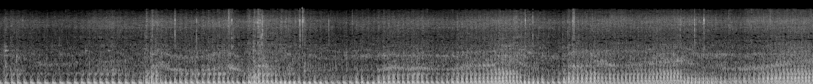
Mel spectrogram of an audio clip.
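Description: Tyres knock and crunch over rocks and dirt.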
